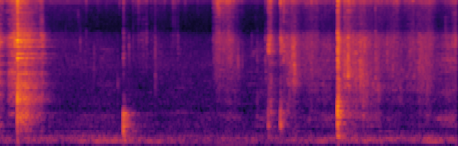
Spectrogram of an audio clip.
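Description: Oil is stirred into a bean pod pickle with a spoon, giving a few scattered clinks and scrapes against the container over a quiet background.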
